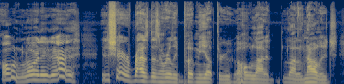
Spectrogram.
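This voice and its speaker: A man's voice: on the high side, a little slow, a little mellow, no room sound, voice pushed down, natural voice. A man voicing a simple, folksy grown brother with a drawling rural dialect and fretting exclamations, in a tabletop game. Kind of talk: tabletop role-play voice.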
